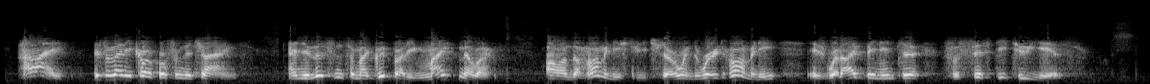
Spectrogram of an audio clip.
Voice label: promo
